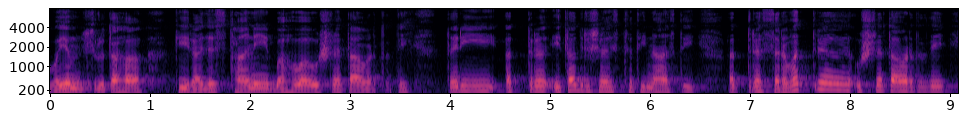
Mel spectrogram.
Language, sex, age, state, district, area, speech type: Sanskrit, male, 18-30, Rajasthan, Jodhpur, rural, spontaneous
